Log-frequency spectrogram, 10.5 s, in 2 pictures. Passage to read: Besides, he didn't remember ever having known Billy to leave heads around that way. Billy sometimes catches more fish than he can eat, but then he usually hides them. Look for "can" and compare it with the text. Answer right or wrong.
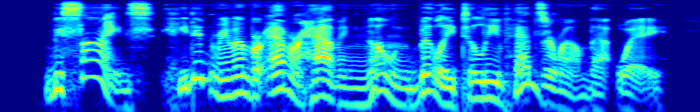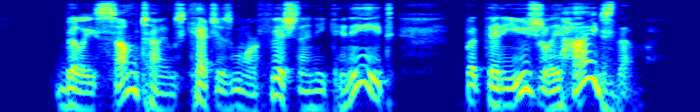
right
